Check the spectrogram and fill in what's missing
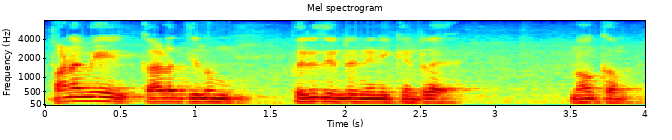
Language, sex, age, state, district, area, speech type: Tamil, male, 45-60, Tamil Nadu, Dharmapuri, rural, spontaneous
